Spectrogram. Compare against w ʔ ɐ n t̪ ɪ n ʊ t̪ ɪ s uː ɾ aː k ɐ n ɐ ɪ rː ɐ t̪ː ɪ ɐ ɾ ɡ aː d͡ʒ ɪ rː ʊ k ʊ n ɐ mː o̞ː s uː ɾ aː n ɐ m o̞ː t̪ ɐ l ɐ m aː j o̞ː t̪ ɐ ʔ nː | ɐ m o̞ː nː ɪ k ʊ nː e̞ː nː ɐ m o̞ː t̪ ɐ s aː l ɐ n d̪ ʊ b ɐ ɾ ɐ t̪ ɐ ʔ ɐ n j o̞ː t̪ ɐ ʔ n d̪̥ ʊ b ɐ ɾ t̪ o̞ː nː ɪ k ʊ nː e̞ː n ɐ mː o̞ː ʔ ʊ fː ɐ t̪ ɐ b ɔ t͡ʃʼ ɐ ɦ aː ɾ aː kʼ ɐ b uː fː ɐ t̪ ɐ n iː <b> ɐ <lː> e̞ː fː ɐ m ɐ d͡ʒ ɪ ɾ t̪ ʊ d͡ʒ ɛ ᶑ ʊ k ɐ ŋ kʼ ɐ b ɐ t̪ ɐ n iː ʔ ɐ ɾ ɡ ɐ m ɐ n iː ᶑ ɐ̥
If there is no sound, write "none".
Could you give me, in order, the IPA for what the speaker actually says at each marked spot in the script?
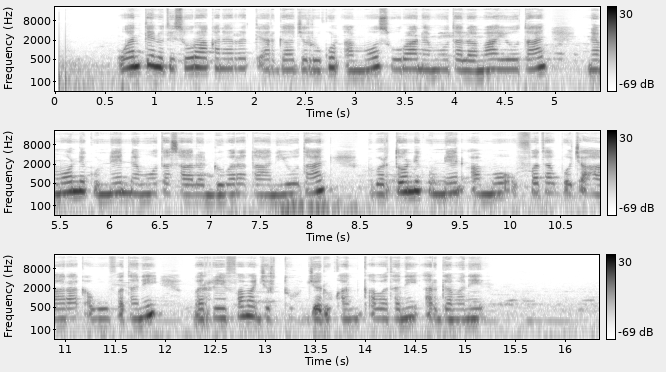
b, rː

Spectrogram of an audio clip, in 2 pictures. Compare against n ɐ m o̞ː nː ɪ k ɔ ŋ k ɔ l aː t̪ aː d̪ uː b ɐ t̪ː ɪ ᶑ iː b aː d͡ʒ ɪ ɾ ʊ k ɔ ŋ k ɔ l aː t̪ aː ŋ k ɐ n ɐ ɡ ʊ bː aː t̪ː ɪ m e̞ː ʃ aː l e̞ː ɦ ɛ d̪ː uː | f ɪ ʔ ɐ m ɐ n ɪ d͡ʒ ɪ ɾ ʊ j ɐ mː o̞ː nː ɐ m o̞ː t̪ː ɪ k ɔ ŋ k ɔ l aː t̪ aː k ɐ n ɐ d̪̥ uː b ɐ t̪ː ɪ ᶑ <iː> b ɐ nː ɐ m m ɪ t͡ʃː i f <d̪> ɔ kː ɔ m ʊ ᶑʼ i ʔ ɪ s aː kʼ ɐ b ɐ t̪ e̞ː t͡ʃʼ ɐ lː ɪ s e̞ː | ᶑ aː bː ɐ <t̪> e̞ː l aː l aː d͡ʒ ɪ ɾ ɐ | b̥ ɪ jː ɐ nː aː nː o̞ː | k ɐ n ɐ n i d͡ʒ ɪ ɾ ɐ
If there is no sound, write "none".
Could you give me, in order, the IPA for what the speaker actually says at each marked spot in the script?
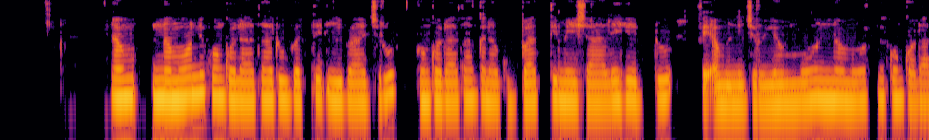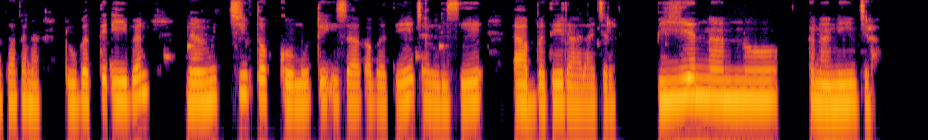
iː, t̪, t̪

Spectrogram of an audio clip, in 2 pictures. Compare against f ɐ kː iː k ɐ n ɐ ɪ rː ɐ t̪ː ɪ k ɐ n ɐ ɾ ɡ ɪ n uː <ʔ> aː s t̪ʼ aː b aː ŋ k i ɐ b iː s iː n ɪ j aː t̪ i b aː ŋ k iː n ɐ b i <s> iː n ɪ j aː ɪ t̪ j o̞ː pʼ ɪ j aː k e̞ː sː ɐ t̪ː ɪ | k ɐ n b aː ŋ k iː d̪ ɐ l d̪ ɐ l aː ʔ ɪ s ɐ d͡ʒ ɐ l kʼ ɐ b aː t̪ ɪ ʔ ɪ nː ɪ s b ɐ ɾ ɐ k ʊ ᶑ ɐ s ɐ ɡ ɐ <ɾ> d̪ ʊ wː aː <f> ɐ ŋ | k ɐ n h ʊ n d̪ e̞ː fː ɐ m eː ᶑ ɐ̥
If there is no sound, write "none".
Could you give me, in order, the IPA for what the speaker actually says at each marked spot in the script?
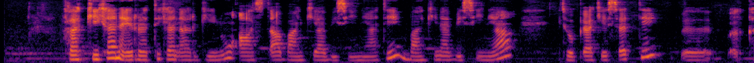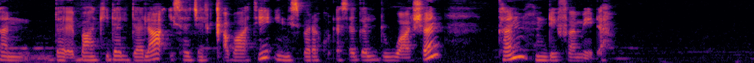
ʔ, s, l, ʃ

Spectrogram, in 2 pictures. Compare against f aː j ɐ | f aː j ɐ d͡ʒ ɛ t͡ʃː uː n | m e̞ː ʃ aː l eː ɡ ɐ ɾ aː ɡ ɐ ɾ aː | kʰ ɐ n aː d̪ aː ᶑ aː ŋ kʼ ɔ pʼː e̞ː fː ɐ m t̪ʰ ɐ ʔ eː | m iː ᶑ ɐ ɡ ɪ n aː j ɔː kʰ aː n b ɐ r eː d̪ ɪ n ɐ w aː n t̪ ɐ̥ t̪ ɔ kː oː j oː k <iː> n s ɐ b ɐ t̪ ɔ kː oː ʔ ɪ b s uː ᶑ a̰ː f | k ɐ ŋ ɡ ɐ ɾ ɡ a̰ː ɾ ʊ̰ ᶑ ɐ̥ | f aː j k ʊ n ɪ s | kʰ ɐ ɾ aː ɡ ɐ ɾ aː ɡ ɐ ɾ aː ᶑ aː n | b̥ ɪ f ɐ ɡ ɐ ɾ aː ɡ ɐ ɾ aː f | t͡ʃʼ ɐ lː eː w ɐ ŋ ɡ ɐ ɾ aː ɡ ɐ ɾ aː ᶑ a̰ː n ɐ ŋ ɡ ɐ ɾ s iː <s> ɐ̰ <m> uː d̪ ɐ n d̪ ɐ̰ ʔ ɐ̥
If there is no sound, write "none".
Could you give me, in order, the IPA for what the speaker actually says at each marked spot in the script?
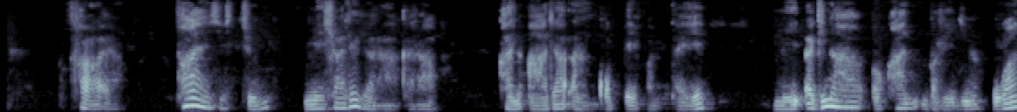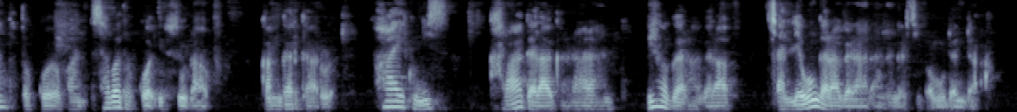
aː, f, m

